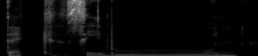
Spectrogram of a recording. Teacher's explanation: سکون ہے تو یہاں کریں گے ہمز یعنی کہ سانس جاری رکھیں گے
